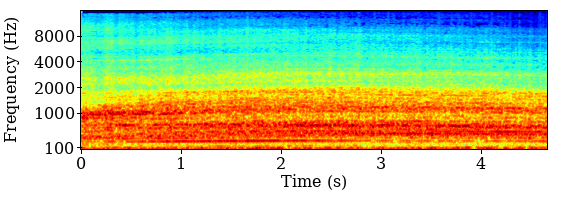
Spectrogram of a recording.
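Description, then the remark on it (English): A great winged beast, as long as the sun is wide and with a jaw that could swallow a planet, roars as it races out of the sun. The roar is deep and rumbling, loud and steady for nearly five seconds, with a droning, engine-like growl and a hissing edge. No one talks. “It lets out a roar.”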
